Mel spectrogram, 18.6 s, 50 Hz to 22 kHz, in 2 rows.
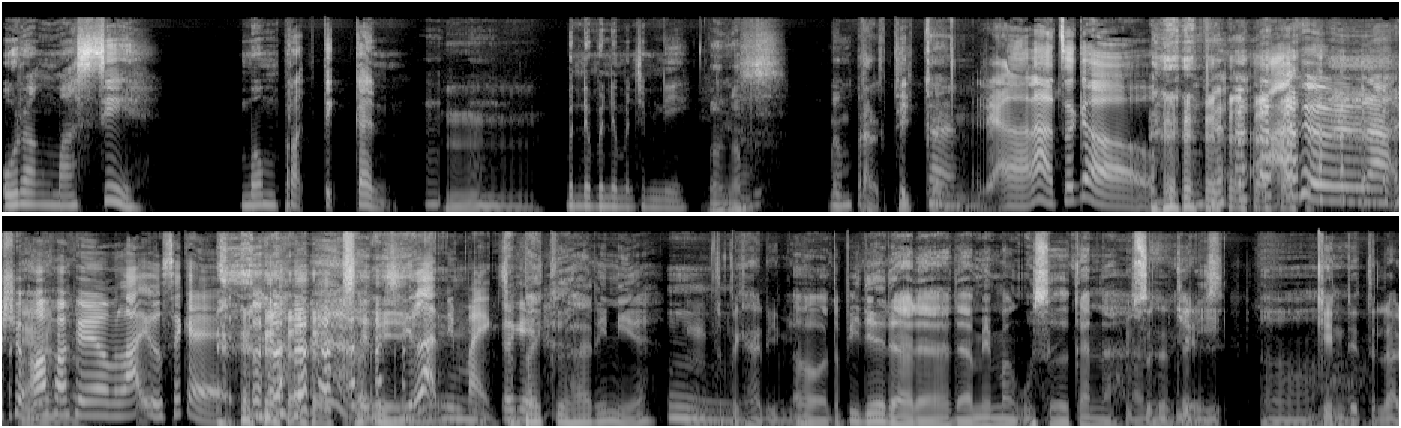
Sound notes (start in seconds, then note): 5.7 laughters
